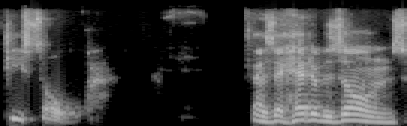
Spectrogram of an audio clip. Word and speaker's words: Tissot: Prior to joining Tesla, he worked at Swiss watchmaker Tissot South America, pronounced Tissot, as a head of zones, Europe and Americas, where he was leading and coordinating global sales plans and strategy.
